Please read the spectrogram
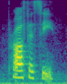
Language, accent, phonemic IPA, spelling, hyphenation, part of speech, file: English, US, /ˈpɹɑfɪsi/, prophecy, pro‧phe‧cy, noun, En-us-prophecy.ogg
- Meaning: 1. A prediction, especially one made by a prophet or under divine inspiration 2. The public interpretation of Scripture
